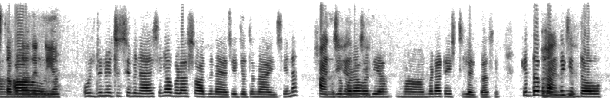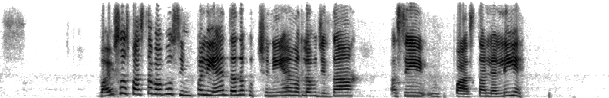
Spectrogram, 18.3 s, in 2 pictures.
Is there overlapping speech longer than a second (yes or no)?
no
